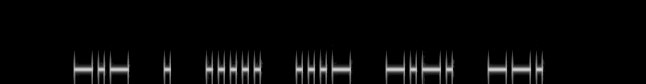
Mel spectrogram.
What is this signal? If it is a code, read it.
Morse code, heard as a keyed tone, about 20 wpm, spaced as for 15 wpm, 700 Hz. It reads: KE5VCG
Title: 200 Lesson 32g - Letter k - Call Signs 20wpm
